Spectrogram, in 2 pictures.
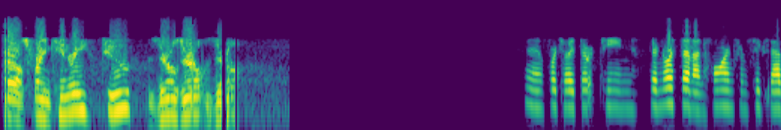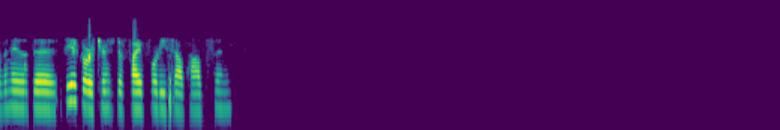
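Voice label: Lakes Sheriff Lake Patrol, scanner audio trunk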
